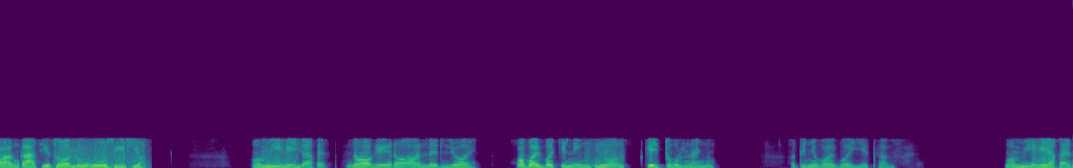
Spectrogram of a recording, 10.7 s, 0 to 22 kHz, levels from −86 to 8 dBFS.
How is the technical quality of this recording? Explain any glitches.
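The technical quality is poor. The speech has passed through a narrowband Bluetooth headset link, and four bursts of transmission damage are audible on top of that.

Bluetooth CVSD headset codec, throughout: the audio was coded one bit per sample as up/down steps, consistent with 64 kbps CVSD, so nothing above 4 kHz survives. S sounds turn scratchy, and granular hiss sits underneath.

Bit errors on a Bluetooth voice link, at 0.53–1.52 s, 2.63–3.01 s, 5.85–6.27 s (just before "kei tukul nenyu") and 10.33–10.55 s: a few percent of bits flipped. Since each bit nudges the waveform only slightly, this produces a rushing, crackly noise rather than loud clicks.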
